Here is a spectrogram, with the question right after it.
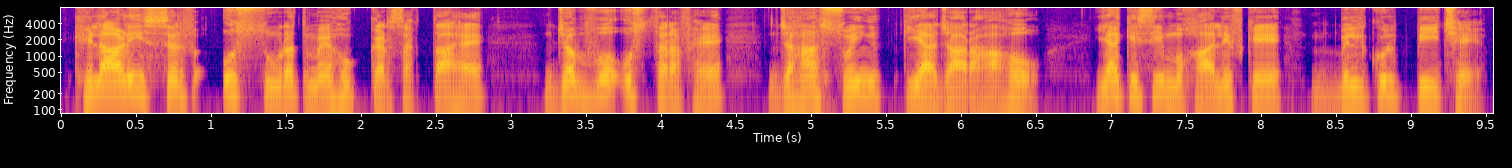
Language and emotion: Urdu, neutral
